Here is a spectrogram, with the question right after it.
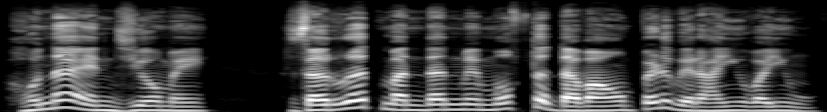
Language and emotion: Sindhi, neutral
